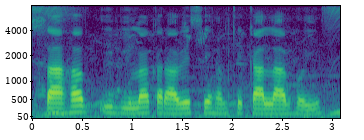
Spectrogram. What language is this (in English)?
Bhojpuri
